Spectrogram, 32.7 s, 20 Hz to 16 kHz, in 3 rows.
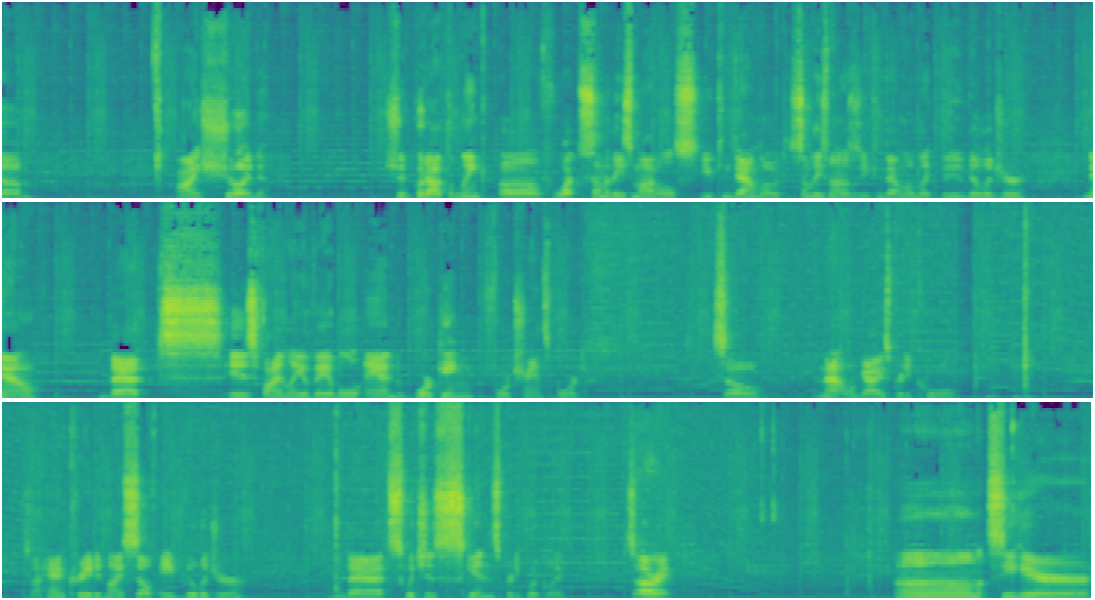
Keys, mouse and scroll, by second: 23.1 ctrl+s, 25.1 KP_0, 29.5 right click, 32.0 click.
